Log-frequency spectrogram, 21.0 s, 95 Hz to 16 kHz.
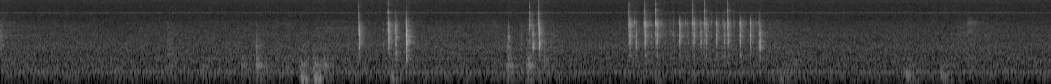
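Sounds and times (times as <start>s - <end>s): mechanical keyboard keystrokes: 7.2s - 8.2s, 10.4s - 10.9s, 12.6s - 15.3s.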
